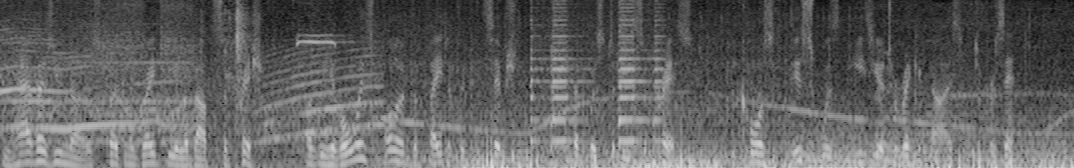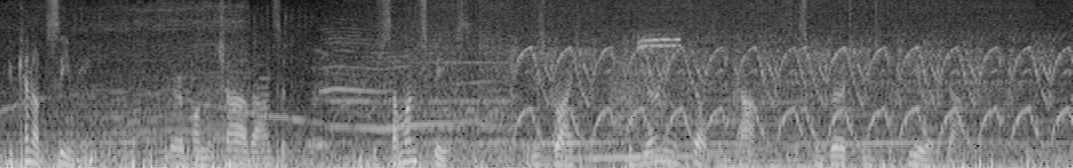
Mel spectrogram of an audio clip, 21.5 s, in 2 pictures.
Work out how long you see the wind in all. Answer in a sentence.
You can hear the wind for 17 seconds altogether.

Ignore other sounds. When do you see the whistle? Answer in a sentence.
You can hear the whistle from 3.0 to 3.5 s and from 16.8 to 17.6 s.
